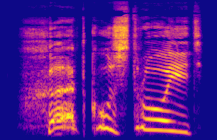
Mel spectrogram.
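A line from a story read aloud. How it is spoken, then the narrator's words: Laughing. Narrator (Russian): рассмеялся ежик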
